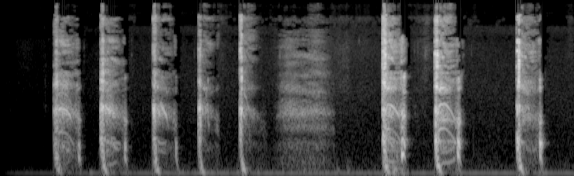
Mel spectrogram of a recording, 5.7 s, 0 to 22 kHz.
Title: my sister coughing 4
